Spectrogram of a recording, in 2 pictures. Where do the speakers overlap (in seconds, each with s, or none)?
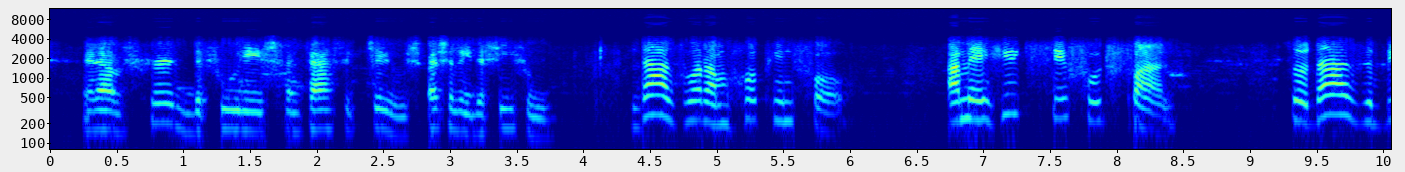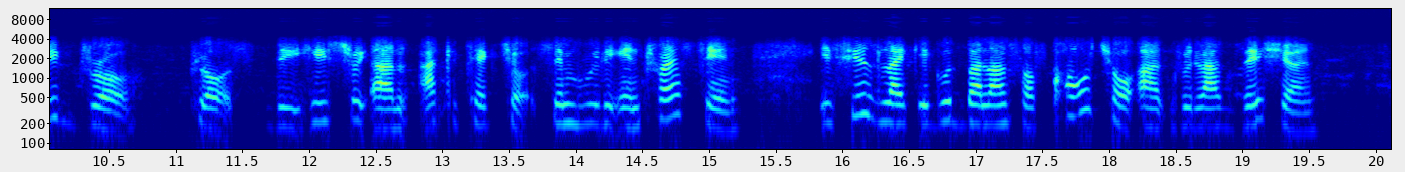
none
